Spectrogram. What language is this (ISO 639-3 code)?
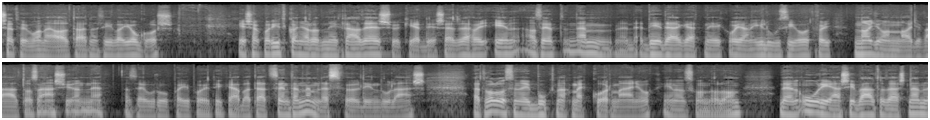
hun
